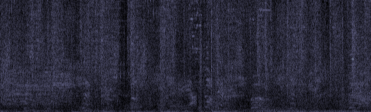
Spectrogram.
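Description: Blades slash and clang in a fast fight.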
